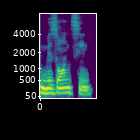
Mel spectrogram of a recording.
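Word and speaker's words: mise-en-scène: तो that is actually, उसको हम कहते हैं मिजॉन सीन। यहाँ लिखा है ना सेकंड वाला, जैसे स्पेलिंग ऐसे MISCN सीन।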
